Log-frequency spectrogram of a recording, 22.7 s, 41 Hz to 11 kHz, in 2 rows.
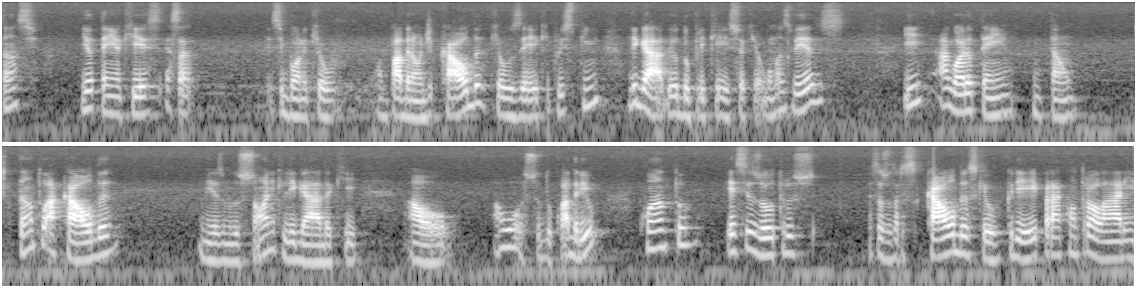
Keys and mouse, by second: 0.4 middle click, 1.5 click, 2.7 click, 3.5 click, 5.0 middle click, 5.6 middle click, 6.4 middle click, 7.2 middle click, 7.9 shift+middle click, 8.1 shift+middle click, 8.3 middle click, 10.5 ctrl+middle click, 11.0 ctrl+middle click, 11.6 ctrl+middle click, 12.2 shift+middle click, 12.8 ctrl+middle click, 13.3 middle click, 14.4 middle click, 14.6 shift+middle click, 15.5 click, 16.9 middle click, 17.4 ctrl+middle click, 17.8 middle click, 19.2 click, 19.8 shift+middle click, 20.1 middle click.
